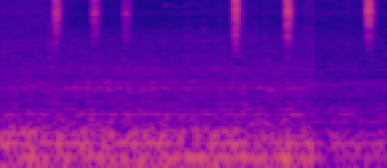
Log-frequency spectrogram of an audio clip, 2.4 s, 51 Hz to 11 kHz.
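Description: A 2007 GMC Sierra pickup truck rolls along with a low, steady engine and road rumble from inside the cab, broken by a few short high clicks.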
